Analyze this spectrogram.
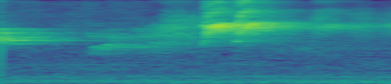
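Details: At a singing contest, a red-whiskered bulbul delivers a short downward whistled slur, then a loud, high, bright burst of notes that fades away.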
